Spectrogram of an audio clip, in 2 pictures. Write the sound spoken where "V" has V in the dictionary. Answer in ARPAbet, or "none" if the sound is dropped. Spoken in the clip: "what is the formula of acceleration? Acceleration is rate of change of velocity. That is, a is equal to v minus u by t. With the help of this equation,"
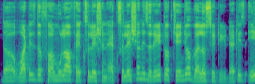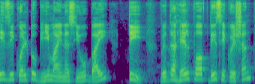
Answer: B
